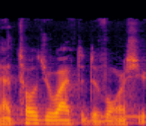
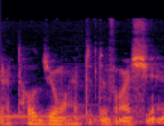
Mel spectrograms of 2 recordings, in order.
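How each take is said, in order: First: Softer, lower, replaying mom's words in his head; echoing memory. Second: Much softer, lower, dying away to almost nothing; fading echo. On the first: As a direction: hear it echo back inside you. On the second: Retold or imitated. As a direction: let the memory fade out. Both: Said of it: "kept hearing my mom saying".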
